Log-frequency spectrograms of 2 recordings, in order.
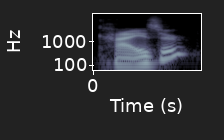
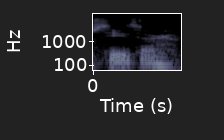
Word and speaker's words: Caesar: versus soft Consin but which is why in within the legion he's pronounced Kaiser and without everyone just calls him Caesar now the currency that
